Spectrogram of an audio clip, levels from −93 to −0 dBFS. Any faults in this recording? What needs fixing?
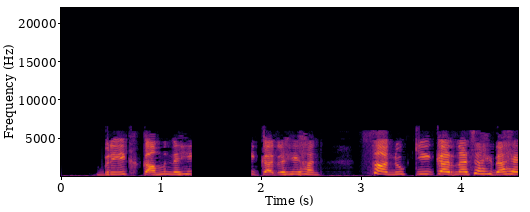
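The speech carries plainly audible codec damage from start to finish: it sounds dull and smeared, with a warbling, fizzy edge on sibilants. This is likely AAC compression, with AAC-LC quantising each frame's spectral lines against a hearing model, and the degree of damage points to a low bitrate of around 24 kbps. On a spectrogram you would see a lowered high-frequency cut-off, with bands either left as holes or filled with substitute noise. Encoding at a higher bitrate would prevent this.

A playback stall runs from 1.30 s to 1.91 s, right after "ਬ੍ਰੇਕ ਕੰਮ", and the audio resumes with "ਕਰ ਰਹੇ ਹਨ ਸਾਨੂੰ". The sound stops mid-flow for about 0.61 s. That fits a player that likely ran out of data, or whose audio thread was blocked, so its output went silent until it recovered. The waveform shows a flat gap of that length, and the spectrogram shows a blank vertical band across all frequencies. 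Larger playback buffers and keeping the audio thread unblocked would prevent it.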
